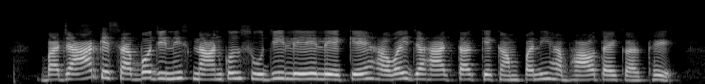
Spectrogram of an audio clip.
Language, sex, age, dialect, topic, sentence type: Chhattisgarhi, female, 18-24, Eastern, agriculture, statement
